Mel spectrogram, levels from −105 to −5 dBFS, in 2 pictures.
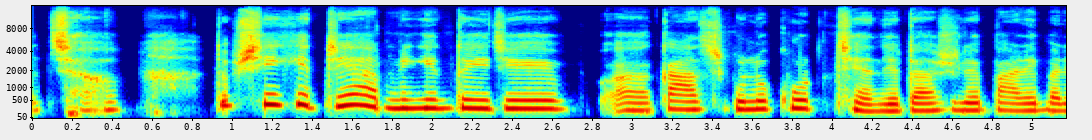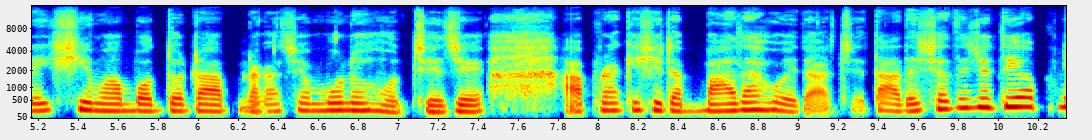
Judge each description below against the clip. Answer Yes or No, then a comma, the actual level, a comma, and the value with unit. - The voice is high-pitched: Yes, high, 205 Hz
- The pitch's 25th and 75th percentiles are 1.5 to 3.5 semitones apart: No, average, 4.5 semitones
